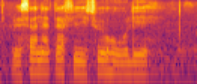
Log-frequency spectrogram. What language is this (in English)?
Southern Sotho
